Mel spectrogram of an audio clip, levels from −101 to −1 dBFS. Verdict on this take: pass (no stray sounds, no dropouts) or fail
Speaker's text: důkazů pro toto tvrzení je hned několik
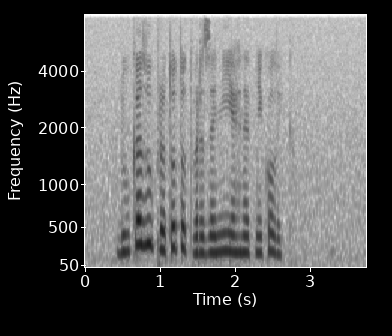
pass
